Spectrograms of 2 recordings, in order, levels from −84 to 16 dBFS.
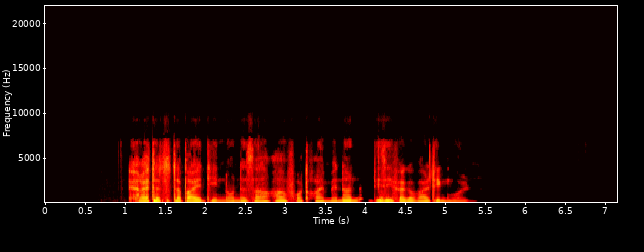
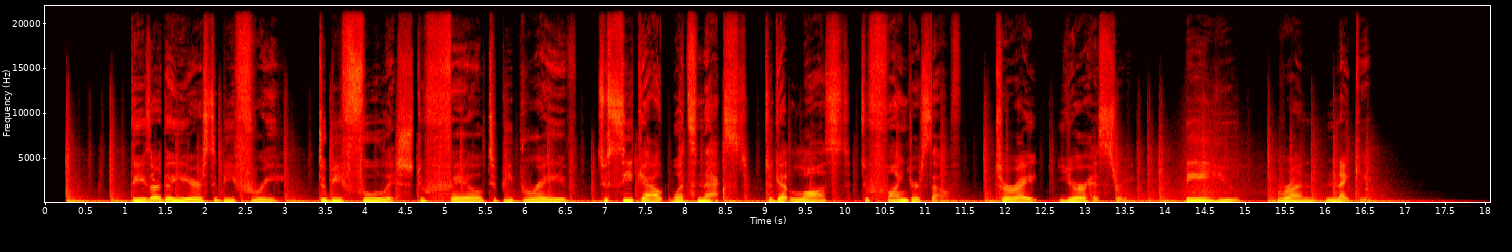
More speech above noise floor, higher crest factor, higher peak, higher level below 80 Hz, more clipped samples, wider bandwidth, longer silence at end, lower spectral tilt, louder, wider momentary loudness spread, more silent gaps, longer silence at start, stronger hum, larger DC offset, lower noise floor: first, over 67 dB vs 41 dB; first, 22 dB vs 16 dB; about the same, -2 dBFS vs -4 dBFS; second, -54 dBFS vs -36 dBFS; neither; second, 7.6 kHz vs over 20 kHz; first, 1.85 s vs 1 s; about the same, -6.5 dB/octave vs -6 dB/octave; second, -23 LUFS vs -20 LUFS; second, 10 LU vs 15 LU; neither; first, 1.05 s vs 0.25 s; neither; neither; first, under -90 dBFS vs -60 dBFS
